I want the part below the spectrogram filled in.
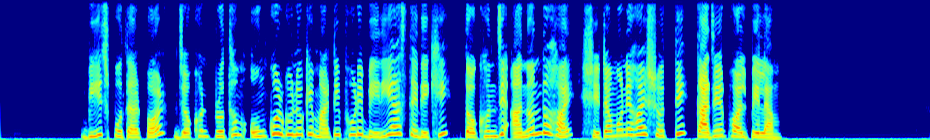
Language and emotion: Bengali, happy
